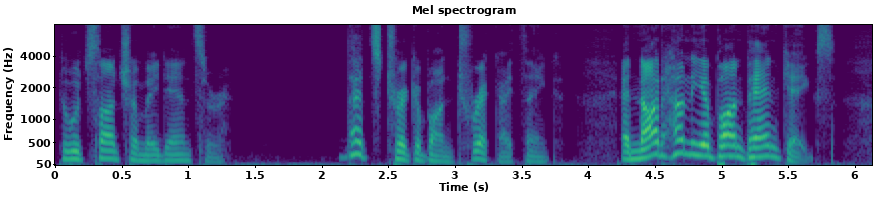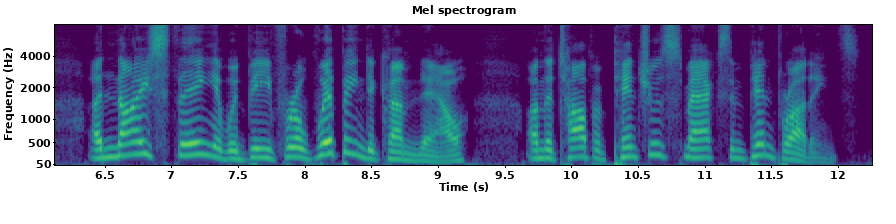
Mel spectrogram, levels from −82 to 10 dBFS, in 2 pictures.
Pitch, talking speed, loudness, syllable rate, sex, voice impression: 170 Hz, 180 wpm, -21 LUFS, 4.7 syllables/s, male, masculine, very adult-like, intellectual, slightly refreshing, slightly unique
